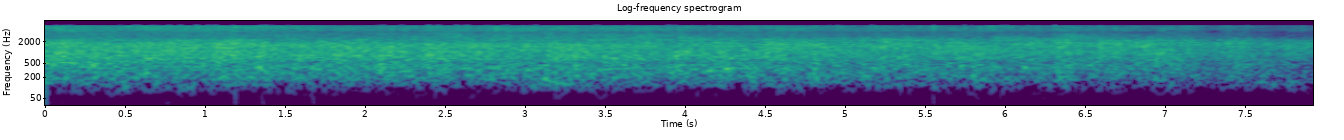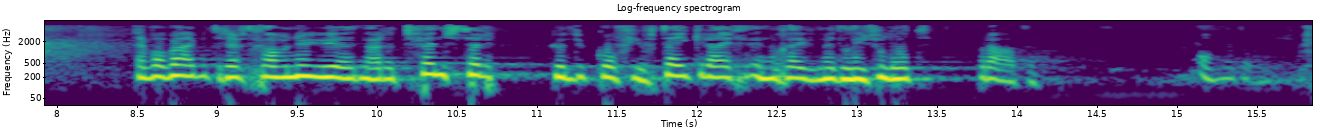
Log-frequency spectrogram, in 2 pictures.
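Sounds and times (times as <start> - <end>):
audience applause: 0.0 - 8.5
speech: 8.5 - 14.2, 15.1 - 15.8.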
